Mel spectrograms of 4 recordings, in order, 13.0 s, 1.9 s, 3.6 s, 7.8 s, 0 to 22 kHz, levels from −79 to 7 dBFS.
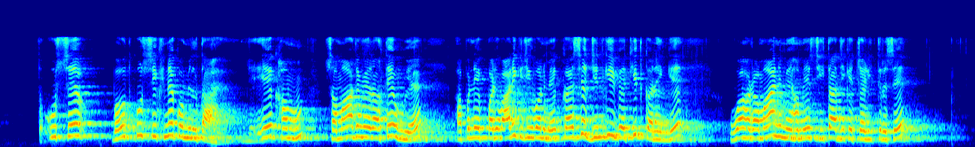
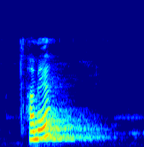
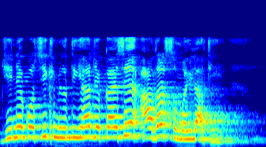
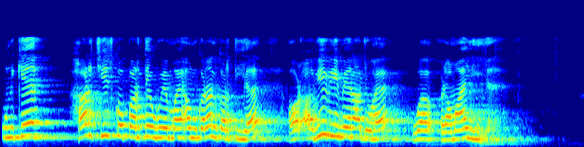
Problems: none marked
